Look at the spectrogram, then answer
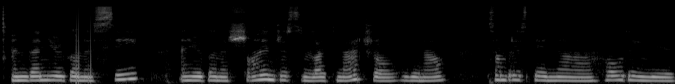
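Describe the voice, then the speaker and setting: Her tone dark and mellow, a woman speaks at a moderate pace and medium pitch in a monotone, flat intonation, recorded dry and close with no echo. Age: 50s. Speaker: homesteading channel co-host. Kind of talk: spiritual testimony of visions; casual live chat.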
